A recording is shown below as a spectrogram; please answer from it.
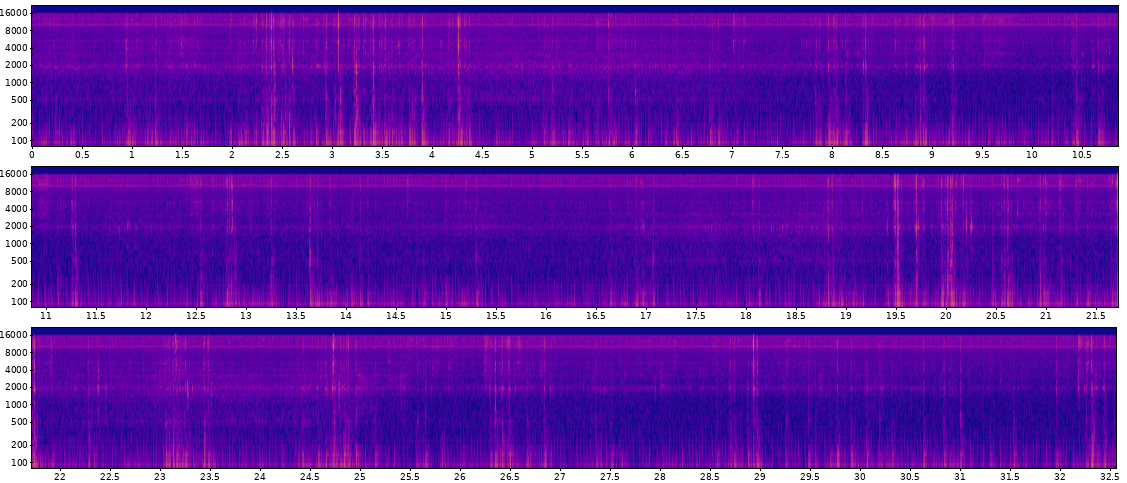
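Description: Orbea mountain bike rolling down a rough dirt singletrack, heard from a camera riding on it: an uneven low rumble that swells and fades with speed and bumps, with frequent clicks and rattles from the bike jolting over the ground.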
